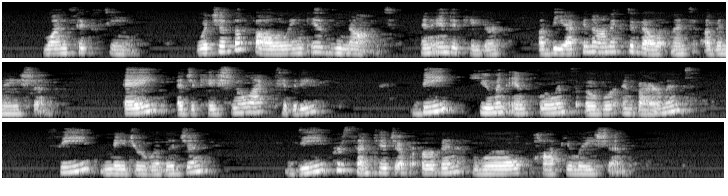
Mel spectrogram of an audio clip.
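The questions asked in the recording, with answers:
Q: Which of the following is not an indicator of the economic development of a nation?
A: C: Major religion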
